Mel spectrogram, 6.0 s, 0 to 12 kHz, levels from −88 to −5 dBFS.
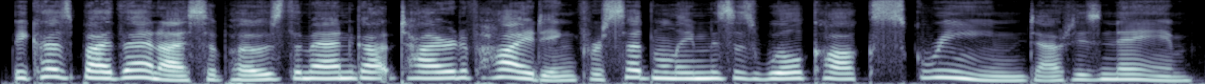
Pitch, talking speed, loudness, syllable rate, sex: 225 Hz, 190 wpm, -16 LUFS, 4.9 syllables/s, female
